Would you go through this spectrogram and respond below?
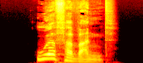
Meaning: cognate
- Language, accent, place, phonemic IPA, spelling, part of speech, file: German, Germany, Berlin, /ˈuːɐ̯fɛɐ̯ˌvant/, urverwandt, adjective, De-urverwandt.ogg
